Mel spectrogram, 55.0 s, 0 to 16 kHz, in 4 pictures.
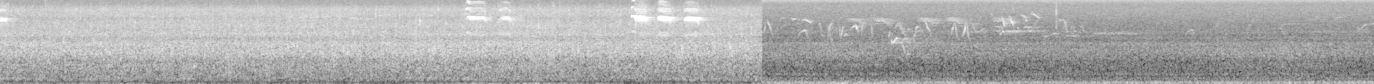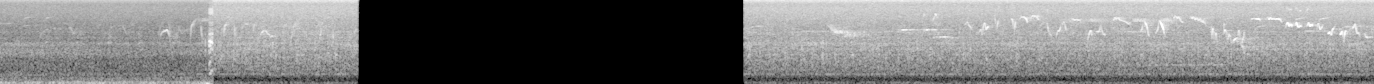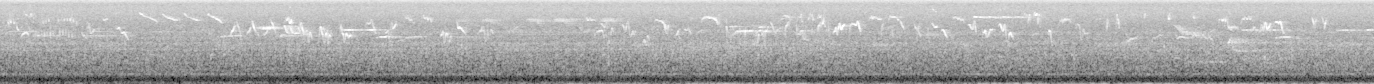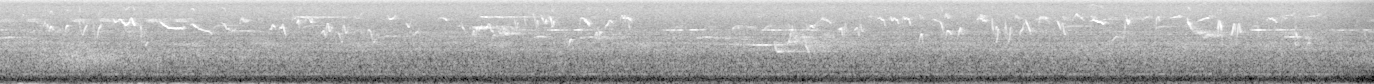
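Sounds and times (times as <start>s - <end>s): outdoor background noise: 0.0s - 17.3s, 21.2s - 54.9s
wild birds chirping and singing: 4.5s - 15.9s, 23.0s - 54.9s.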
